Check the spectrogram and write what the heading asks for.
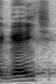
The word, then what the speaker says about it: Gates: escribe gates ha venido se pronuncia gates en inglés gates ha venido en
